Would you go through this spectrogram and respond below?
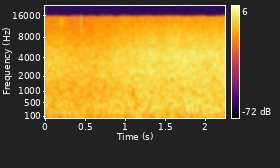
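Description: Ocean surf rolling and breaking at the Margaret River pro surf contest, a steady loud broadband wash of water that holds for the whole stretch with no voices over it.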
